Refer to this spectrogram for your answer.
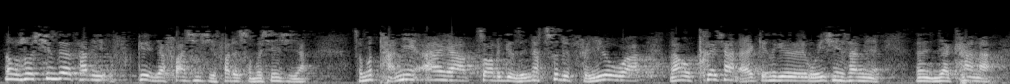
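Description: A man's voice: high voice, fairly quick. A man, a Buddhist monk, giving a chatty, repetitive dharma talk full of rhetorical questions. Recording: echoey hall, dull lo-fi sound.

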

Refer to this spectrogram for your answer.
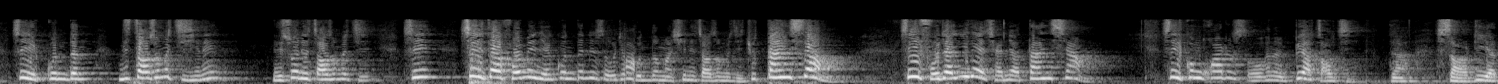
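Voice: medium pitch, a little mellow. A Buddhist monastic giving a dharma talk, repeating rhetorical questions, laughing now and then and chanting the Buddha's name. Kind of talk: dharma talk to a seated audience. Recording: echoey room.

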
